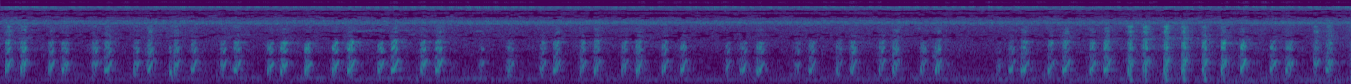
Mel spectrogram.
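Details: White-breasted waterhen at a trapping site where two birds came to call playback within seconds: dense rapid chattering pulses, several notes per second, rising and falling in bursts over a noisy background.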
